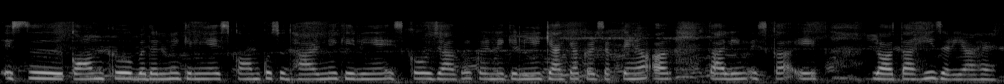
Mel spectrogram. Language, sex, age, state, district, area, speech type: Urdu, female, 18-30, Uttar Pradesh, Aligarh, urban, spontaneous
